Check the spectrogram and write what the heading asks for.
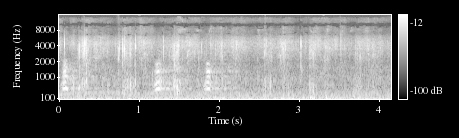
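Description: A dog barking faintly, three short barks: one at the start, then two more between one and two seconds in.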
